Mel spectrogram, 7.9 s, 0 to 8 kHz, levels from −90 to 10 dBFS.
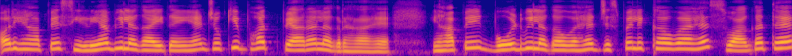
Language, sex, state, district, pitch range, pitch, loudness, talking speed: Hindi, female, Uttar Pradesh, Etah, 225-290 Hz, 260 Hz, -14 LUFS, 210 wpm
